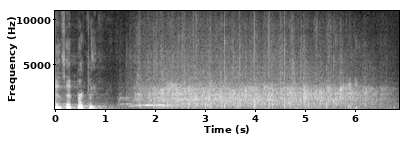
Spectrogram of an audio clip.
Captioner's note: audience cheers and applauds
